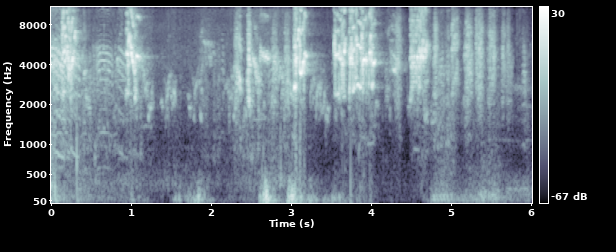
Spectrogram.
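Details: Several lovebirds eating boiled rice chirp in sharp, high, harsh bursts, overlapping in irregular clusters with brief pauses between.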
